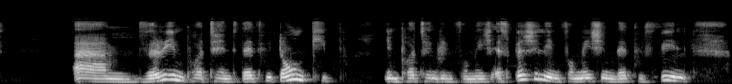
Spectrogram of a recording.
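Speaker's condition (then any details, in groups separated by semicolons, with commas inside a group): No condition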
